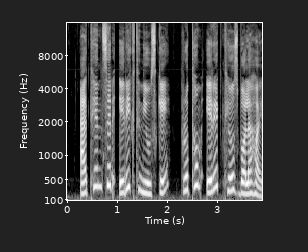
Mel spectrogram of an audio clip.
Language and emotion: Bengali, neutral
